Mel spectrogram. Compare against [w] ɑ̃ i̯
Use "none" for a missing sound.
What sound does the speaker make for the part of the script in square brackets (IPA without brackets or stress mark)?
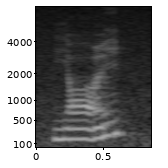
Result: j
